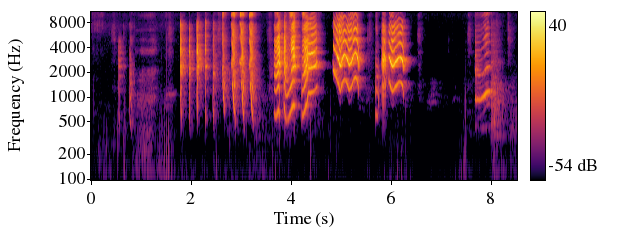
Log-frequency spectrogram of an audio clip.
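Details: Pet parrot talking: a run of quick squeaky syllables, then louder warbling, wavering word-like sounds with rising and falling pitch, a short pause, and one last short utterance.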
